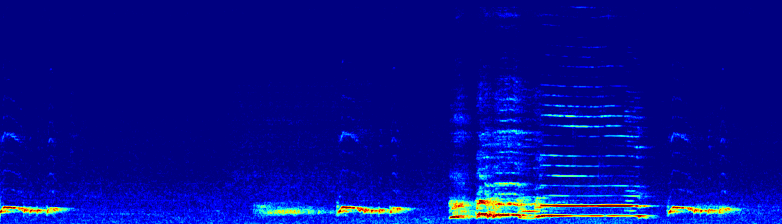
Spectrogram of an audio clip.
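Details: Local zebra dove kept in a cage, in full song, giving short trilled cooing phrases near one pitch, about four spaced through the stretch, broken midway by a louder, longer harmonic call with steady tones.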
